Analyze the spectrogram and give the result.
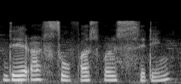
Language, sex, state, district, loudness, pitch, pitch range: English, female, Assam, Kamrup Metropolitan, -17 LUFS, 200 Hz, 190-210 Hz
